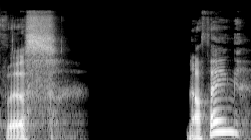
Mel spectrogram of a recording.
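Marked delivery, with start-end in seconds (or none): 1.9-2.4 incredulous squeak. Real, not acted. Incredulous at a useless hand.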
